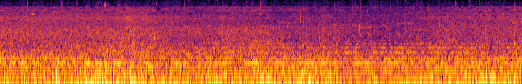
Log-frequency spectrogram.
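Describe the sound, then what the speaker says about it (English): Continuous soft wash of ocean water, a steady gentle surf rolling without pause, moderately close and even in loudness. "The waves still move, but more gently here."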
